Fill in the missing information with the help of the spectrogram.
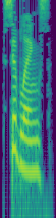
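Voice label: "siblings", English, British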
